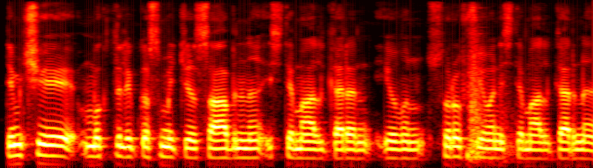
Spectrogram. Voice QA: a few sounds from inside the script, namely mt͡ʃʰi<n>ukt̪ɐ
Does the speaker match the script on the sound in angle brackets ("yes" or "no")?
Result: no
